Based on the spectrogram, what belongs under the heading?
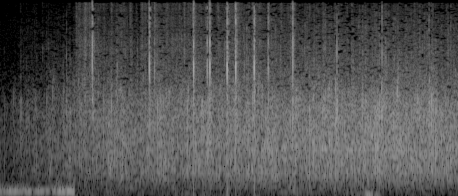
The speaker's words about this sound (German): Ja, da hat das Burgtheater noch Beifall rangehängt an die Lesung von Caroline Peters des Gedichts Corona von Pau Celan.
